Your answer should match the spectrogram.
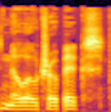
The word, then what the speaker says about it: nootropics: like apparently the pr- correct pronunciation is nootropics. Like you gotta like it's hmm. pr- pronounce both O's, and that just you nobody, take your nobody does that.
